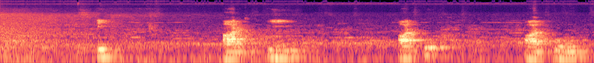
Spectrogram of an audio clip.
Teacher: इनको बोलने में दोस्तों हमारे मुख जो है कम खुलना पड़ता है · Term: समृत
